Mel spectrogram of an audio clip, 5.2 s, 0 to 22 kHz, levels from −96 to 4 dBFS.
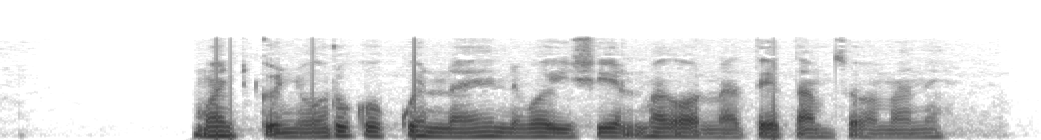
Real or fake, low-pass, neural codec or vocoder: real; 7.2 kHz; none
